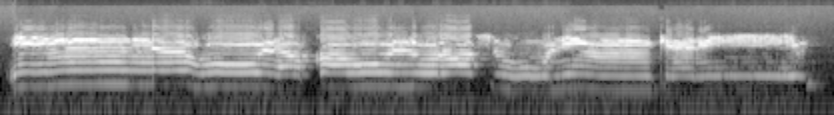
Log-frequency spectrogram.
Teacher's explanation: Qaw Cepat sikit. qaw daripada dalam, kemudian lu dengan ra tu kena cepat. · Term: huruf qaf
